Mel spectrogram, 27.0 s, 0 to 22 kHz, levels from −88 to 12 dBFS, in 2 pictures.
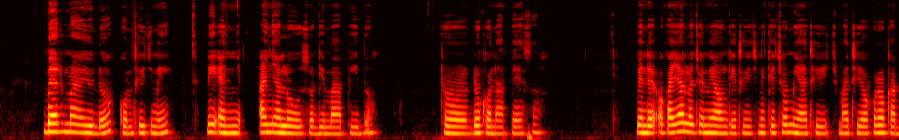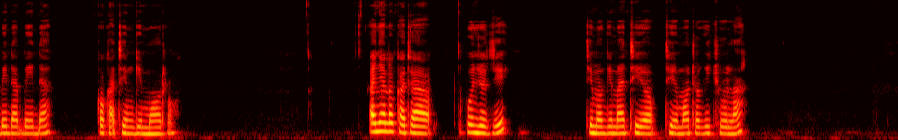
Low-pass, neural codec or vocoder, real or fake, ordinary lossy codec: none; none; real; none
